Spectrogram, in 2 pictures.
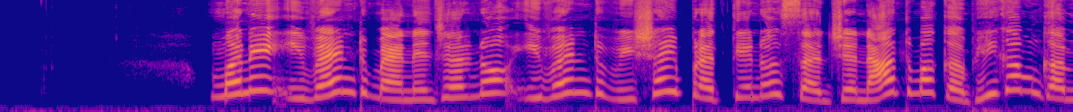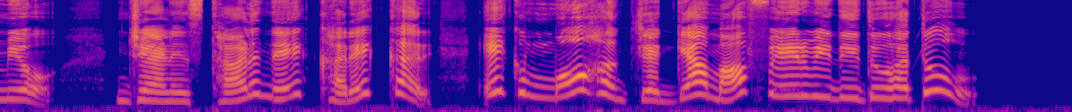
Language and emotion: Gujarati, happy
